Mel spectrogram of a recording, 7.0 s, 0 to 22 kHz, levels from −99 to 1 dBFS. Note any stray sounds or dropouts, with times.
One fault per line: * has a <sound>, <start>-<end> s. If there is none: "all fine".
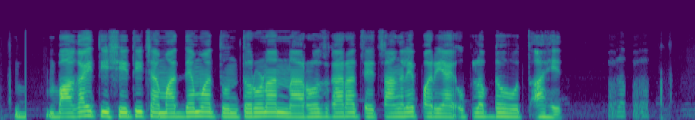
* has a laugh, 6.1-6.5 s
